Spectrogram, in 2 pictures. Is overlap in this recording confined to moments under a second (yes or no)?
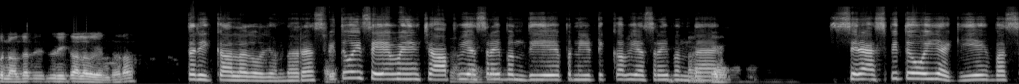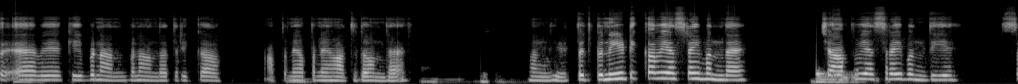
yes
